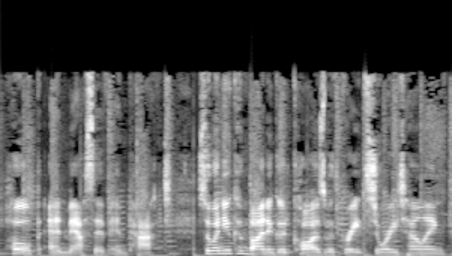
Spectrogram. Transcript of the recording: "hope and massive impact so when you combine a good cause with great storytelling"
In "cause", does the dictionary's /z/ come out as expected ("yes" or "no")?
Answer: yes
